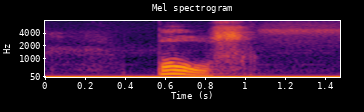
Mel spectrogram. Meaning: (adjective) Polish; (proper noun) Polish (language)
- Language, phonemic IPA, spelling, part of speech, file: Dutch, /poːls/, Pools, adjective / proper noun, Nl-Pools.ogg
